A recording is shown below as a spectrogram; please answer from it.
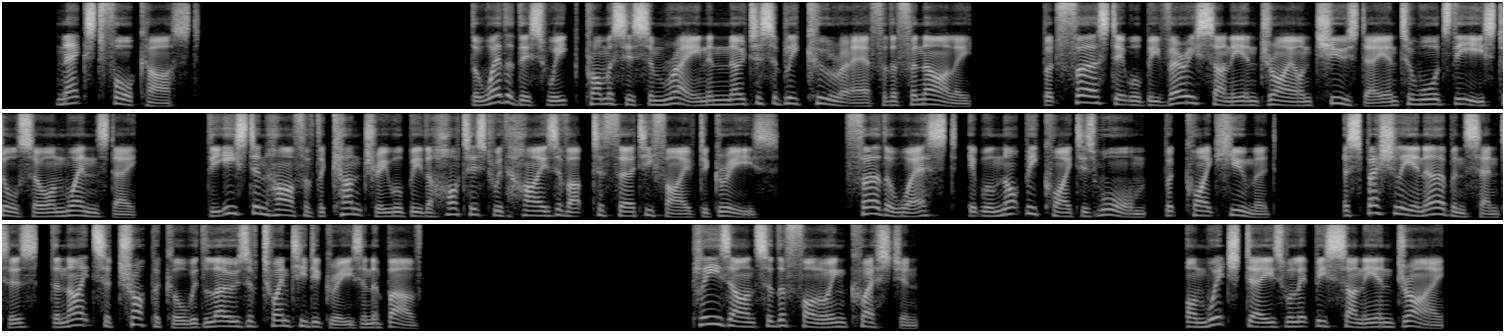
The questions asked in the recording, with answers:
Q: On which days will it be sunny and dry?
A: Sunny and dry weather is forecast for Tuesday and Wednesday.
